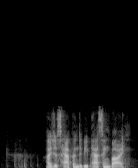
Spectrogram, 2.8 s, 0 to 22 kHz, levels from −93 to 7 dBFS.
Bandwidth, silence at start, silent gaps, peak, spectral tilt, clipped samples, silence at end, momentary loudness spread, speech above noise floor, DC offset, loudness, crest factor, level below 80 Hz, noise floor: 8 kHz; 0.95 s; none; -4 dBFS; -5 dB/octave; under 0.1%; 0.25 s; 5 LU; 34 dB; under 0.1%; -22 LUFS; 20 dB; -62 dBFS; -55 dBFS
